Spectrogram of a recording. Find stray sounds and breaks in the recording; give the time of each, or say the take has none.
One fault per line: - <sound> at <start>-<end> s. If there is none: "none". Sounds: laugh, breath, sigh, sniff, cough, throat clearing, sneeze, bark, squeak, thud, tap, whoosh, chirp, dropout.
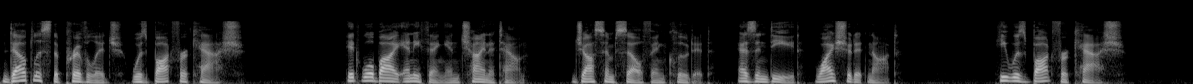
none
